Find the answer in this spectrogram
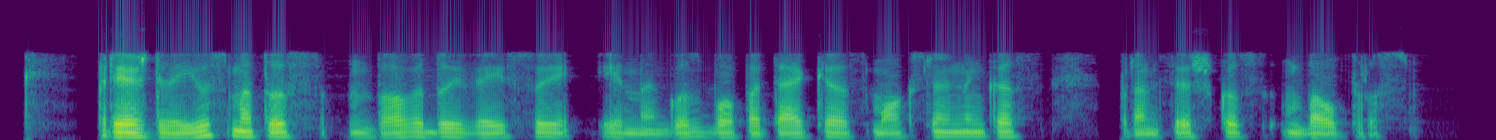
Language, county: Lithuanian, Vilnius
